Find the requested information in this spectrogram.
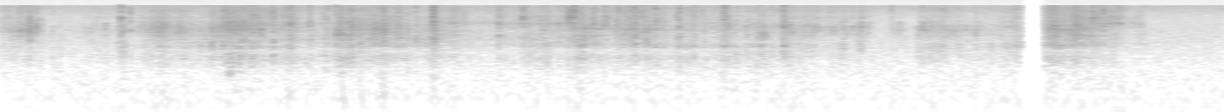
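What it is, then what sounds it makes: Sequin-covered notebook. Long nails scratch across the iridescent sequins of a sequin-covered notebook cover. The result is a steady, crinkly, crackling scrape with bright sparkle over a low rumble, and it cuts to silence for a moment near the end before resuming.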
